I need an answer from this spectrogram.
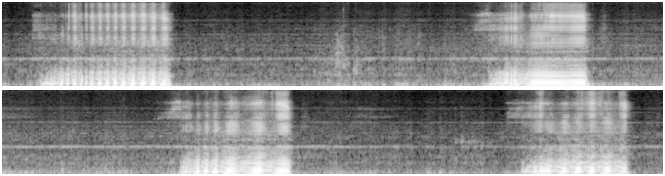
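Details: Sleeping bulldog snoring indoors: loud, rasping, harmonic snores lasting one to two seconds each, repeating about every four to five seconds, with quiet breathing between them.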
